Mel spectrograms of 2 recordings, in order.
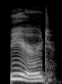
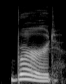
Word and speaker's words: bird: R the sound remains non-native speakers are frequently tempted to pronounce the vowels as they're spelled and they make the common mistake of saying work instead of work or torn instead of turn and sometimes even beard instead of bird words for practice you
